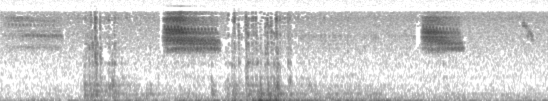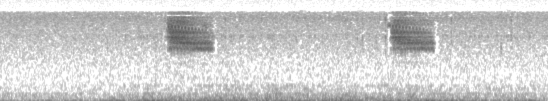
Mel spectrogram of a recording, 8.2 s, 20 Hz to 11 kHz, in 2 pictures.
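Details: At a Doñana nest box in a cork oak, May 2023, the eldest Spotless starling fledgling returns four hours after its first flight. Five scratchy, hissing bursts come at irregular gaps, with thuds and low knocking early on.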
